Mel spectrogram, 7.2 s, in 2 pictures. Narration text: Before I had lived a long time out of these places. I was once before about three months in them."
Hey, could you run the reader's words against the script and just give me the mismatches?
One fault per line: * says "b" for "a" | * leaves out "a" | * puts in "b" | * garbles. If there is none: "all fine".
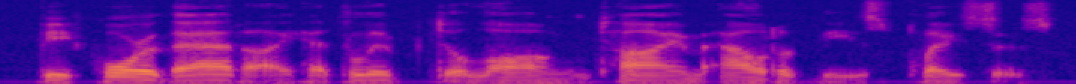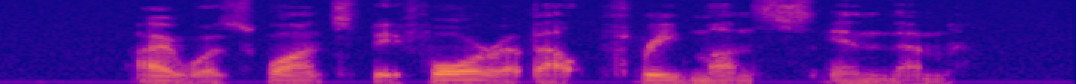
* puts in "that"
